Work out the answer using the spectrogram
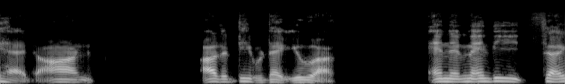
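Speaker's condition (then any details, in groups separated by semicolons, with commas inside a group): Cerebral palsy, spastic quadriplegia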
